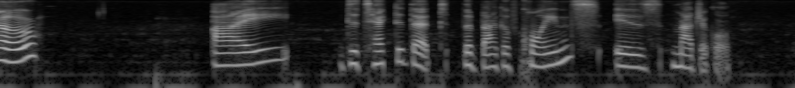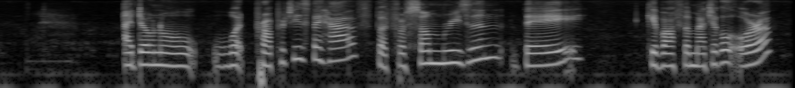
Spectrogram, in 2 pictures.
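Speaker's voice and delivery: stage whisper with a drawn-out I. Player speaks as their character Jaina to companions: Jaina's stage whisper. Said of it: "I'm gonna stage whisper".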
